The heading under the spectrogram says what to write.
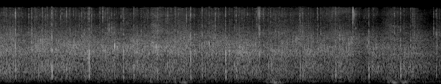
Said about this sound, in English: How many of you love him? No, clap. Come on.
